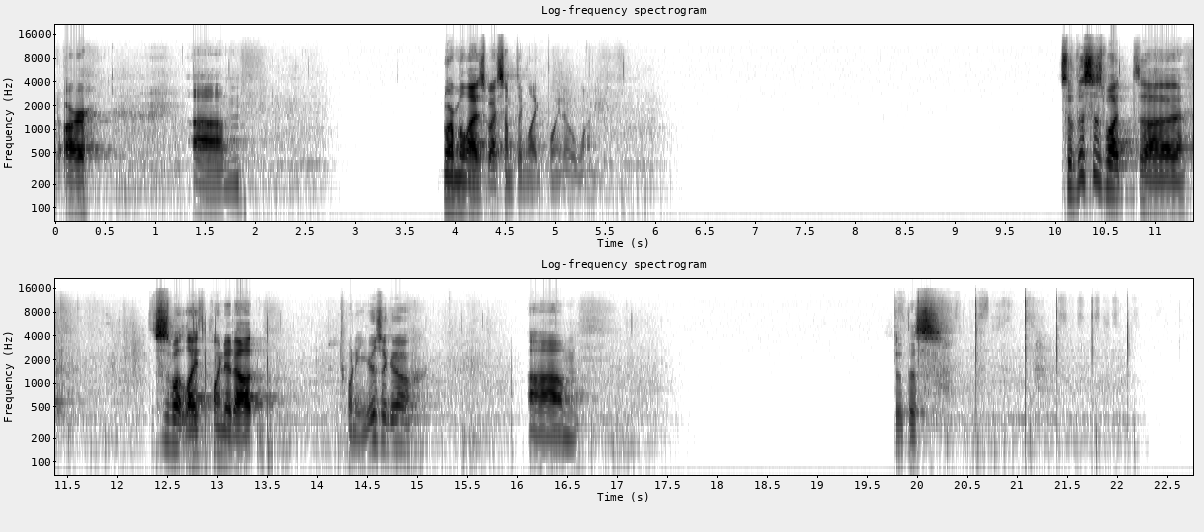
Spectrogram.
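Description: A man lectures calmly into a clip-on microphone, in short bursts with pauses.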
